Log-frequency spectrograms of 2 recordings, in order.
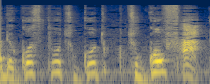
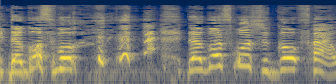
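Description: First: Said in the usual way. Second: Higher, louder repeat broken by real laughter; tickled by your own phrase, pitched up and laughing; amused repeat. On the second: Real, not acted. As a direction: laugh through it, drawing out the final phrase.

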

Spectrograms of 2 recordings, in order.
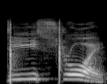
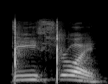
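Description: First: Destroy drawn out slowly, each part clear; stretched word. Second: Said in the usual way. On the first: Shown as a demonstration. Teacher drawing out destroy slowly for the class. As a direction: say destroy slowly so kids hear the oi. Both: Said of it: "Is that getting circle or square?".

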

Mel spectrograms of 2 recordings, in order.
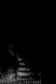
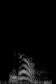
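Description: First: Said in the usual way. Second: "You don't." jumps much higher on the repeat; higher, insistent second "You don't."; emphatic repeat. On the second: Real, not acted. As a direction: push the repeat up high for emphasis.

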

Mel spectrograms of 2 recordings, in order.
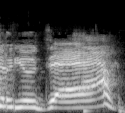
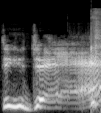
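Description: First: Slow, loud, theatrical dare; dramatic challenge. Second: Quicker theatrical challenge with a rising end; alternative dramatic dare. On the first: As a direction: draw out the dare with booming drama. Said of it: "Or, like". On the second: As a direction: throw out the dare, lifting the end. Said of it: "Something like that". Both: Acted.

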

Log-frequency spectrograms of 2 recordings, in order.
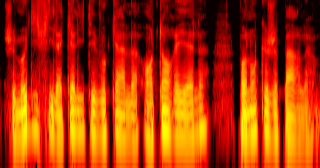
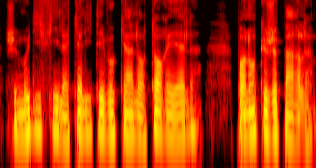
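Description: The two takes are said the same way.

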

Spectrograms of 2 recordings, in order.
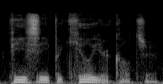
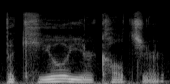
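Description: First: Said in the usual way. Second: "peculiar" stretched slow and loud, "culture" trailing up; drawn-out peculiar. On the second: Shown as a demonstration. Punning on PC, stretching the word slowly. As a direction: spell out the PC joke by stretching "peculiar".

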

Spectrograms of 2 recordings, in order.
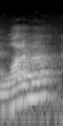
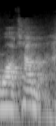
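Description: First: Watama with a short, unstressed middle vowel; pronounced WAH-tuh-muh. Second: Watama with a long O in the middle; pronounced wah-TOH-muh. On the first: Host asks partner to choose a pronunciation, WAH-tuh-muh. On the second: Host asks partner to choose a pronunciation, wah-TOH-muh. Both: Shown as a demonstration. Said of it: "Would you say Watama or Watama?".

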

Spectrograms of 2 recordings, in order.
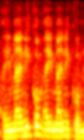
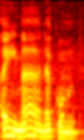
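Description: First: أيمانكم as "aymanikum"; faulty "ni" in أيمانكم; mistaken kasra. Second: أيمانكم as "aymanakum"; correct fatha. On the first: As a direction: wrongly put an i after the nun in أيمانكم. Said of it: "خطأ". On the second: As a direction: put an open a after the nun in أيمانكم. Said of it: "لا، في الأخيرة أيمانكم". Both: Shown as a demonstration.

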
